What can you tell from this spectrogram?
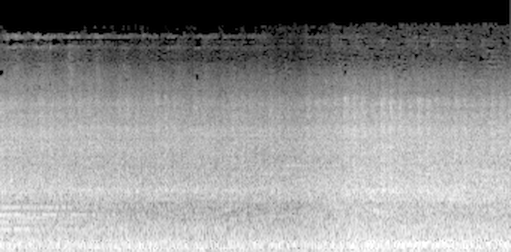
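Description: Departing train of vintage passenger coaches rolling away, its wheels running steadily over the rails.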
